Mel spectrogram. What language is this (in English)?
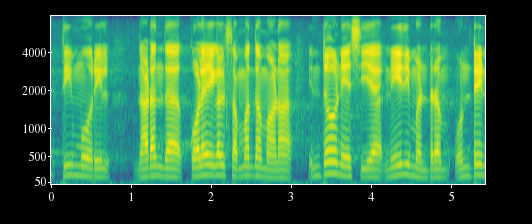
Tamil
